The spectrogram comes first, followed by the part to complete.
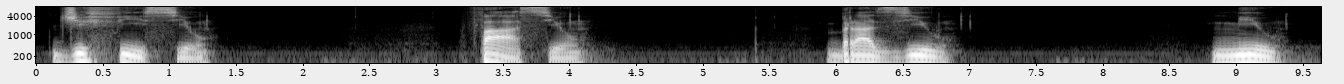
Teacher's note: the “l” sounds like a “w” when it comes before a consonant or at the end of a word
